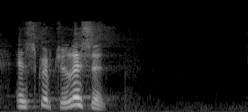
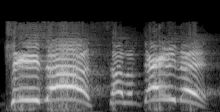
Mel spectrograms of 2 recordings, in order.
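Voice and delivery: full-force high cry for help; loud, high acted plea of a blind beggar; yelling out; 11 semitones higher, 12 dB louder, slower than usual. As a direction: yell it over the crowd, desperate to be heard. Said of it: "but he yelled out all the more".

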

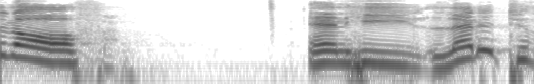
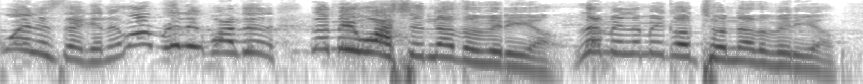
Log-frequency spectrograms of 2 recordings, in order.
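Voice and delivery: higher, quick and amazed; excited disbelief; 6 semitones higher, 3 dB louder, faster than usual. Retold or imitated. Preacher reliving his amazement at the video. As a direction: rush it out, can't believe it.

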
